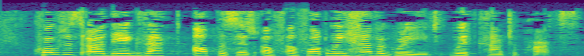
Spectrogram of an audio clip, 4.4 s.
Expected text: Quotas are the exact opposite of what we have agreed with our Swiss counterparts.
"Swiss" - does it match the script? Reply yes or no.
no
